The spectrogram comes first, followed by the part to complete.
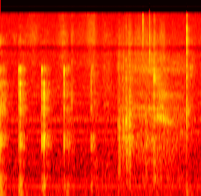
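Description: A man's soft chuckle: a run of short, breathy laughs, about four or five a second, dying away, followed by a faint rustle and a single small click near the end.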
